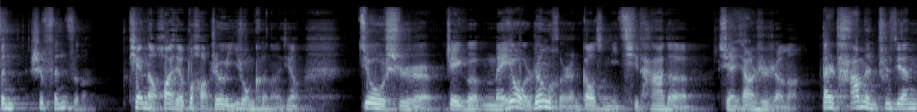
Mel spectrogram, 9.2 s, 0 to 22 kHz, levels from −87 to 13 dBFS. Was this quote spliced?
yes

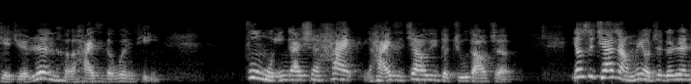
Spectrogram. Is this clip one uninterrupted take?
yes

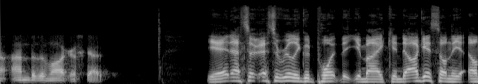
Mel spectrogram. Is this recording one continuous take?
yes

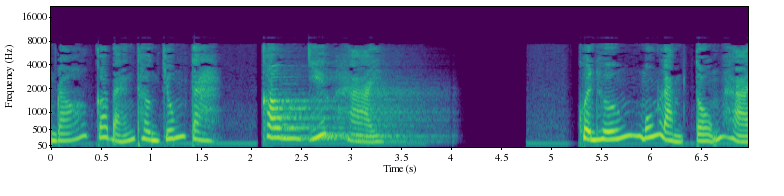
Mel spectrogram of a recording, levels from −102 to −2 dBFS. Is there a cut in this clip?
yes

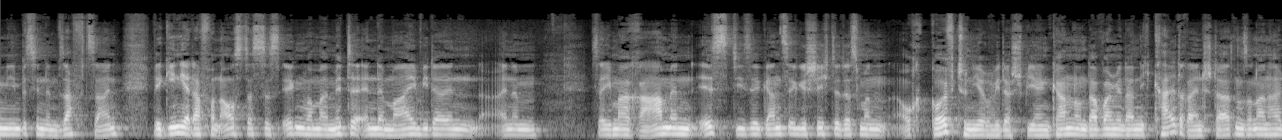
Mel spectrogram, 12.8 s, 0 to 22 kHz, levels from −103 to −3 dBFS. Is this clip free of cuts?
yes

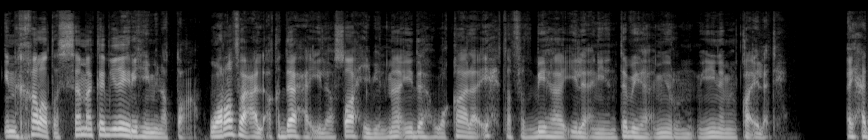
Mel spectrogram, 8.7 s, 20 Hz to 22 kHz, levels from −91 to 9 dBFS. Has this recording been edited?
yes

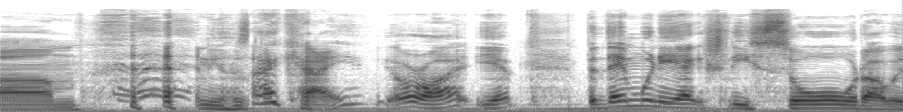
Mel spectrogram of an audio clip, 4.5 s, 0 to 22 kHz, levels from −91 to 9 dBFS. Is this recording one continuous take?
no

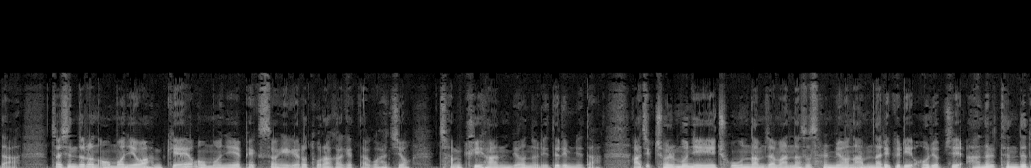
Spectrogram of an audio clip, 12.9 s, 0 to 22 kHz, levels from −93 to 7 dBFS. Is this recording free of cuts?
yes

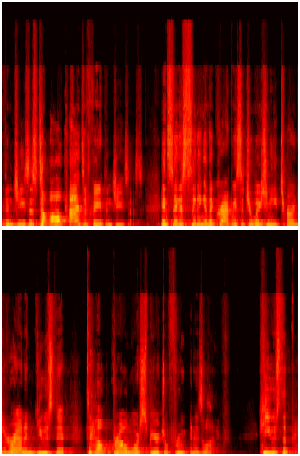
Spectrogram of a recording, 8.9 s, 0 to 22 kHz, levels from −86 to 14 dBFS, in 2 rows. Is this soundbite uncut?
yes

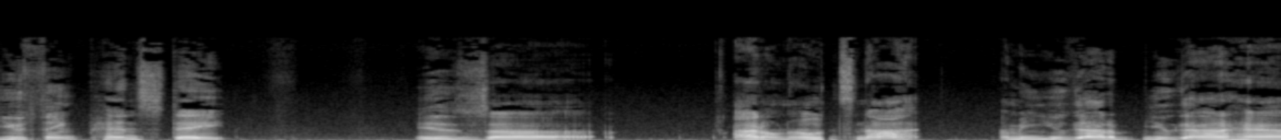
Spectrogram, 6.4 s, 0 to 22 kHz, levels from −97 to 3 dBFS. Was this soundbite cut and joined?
yes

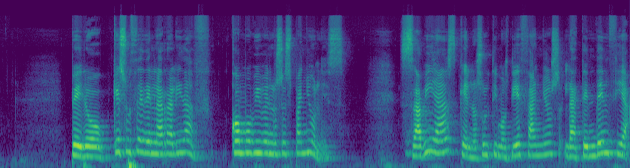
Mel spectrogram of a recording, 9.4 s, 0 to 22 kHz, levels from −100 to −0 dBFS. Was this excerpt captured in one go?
yes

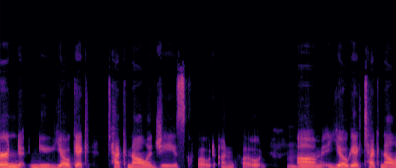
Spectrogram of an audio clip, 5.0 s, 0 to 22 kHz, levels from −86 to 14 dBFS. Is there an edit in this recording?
no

